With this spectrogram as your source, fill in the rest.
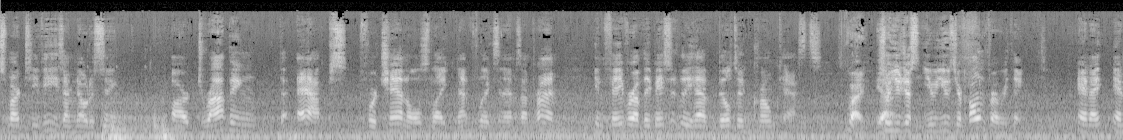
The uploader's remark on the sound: As they drive to Brooklyn. Road Trip to BAM.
